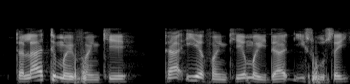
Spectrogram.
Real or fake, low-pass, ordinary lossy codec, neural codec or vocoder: fake; 5.4 kHz; none; vocoder, 44.1 kHz, 128 mel bands every 512 samples, BigVGAN v2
